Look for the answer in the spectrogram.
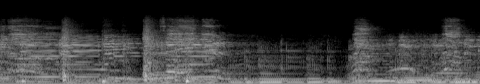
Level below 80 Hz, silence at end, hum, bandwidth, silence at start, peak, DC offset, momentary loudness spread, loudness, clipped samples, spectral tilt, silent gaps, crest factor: -42 dBFS; 0 s; none; 10.5 kHz; 0 s; -8 dBFS; 2%; 9 LU; -24 LUFS; under 0.1%; -5 dB/octave; none; 18 dB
